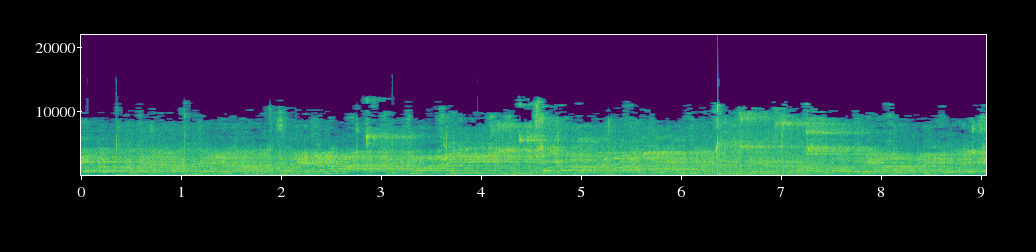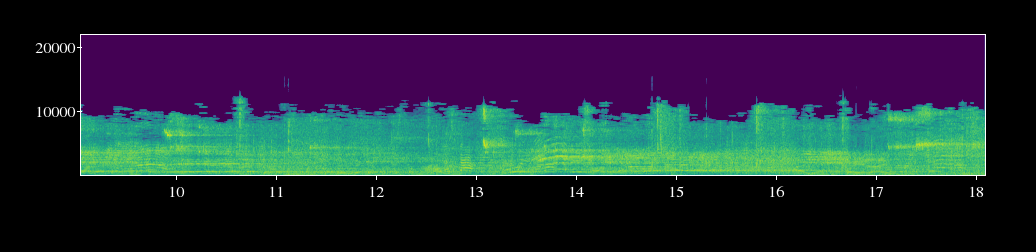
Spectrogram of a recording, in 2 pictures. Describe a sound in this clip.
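Adult spectators talk and shout loudly nearby.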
